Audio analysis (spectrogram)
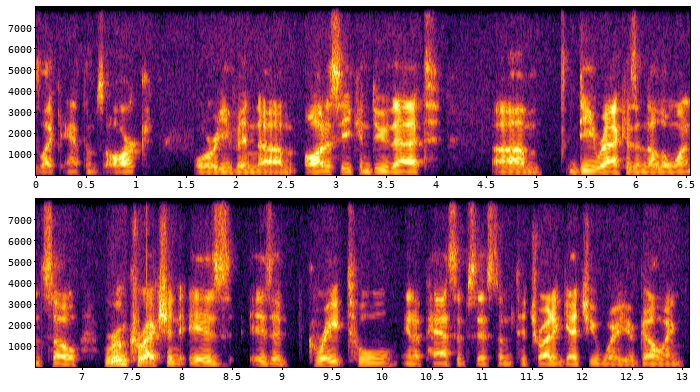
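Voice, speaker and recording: A man hosting an informal technical discussion in a conversational, even-handed way. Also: deep voice. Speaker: host.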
